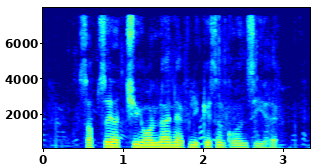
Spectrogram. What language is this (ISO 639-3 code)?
hin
